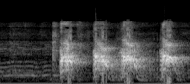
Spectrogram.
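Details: A pet dog barks while asking to play a game again for food: four sharp, loud barks about a third of a second apart, with harmonics stacked through the midrange, followed by a person laughing.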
